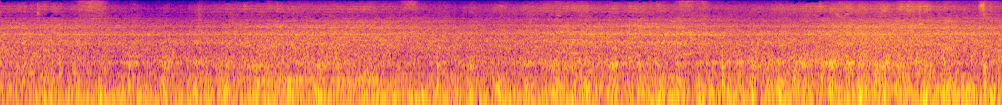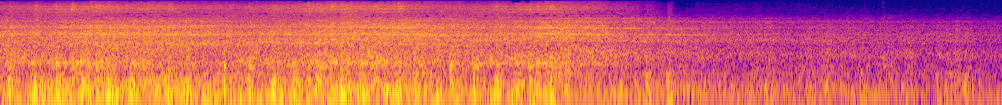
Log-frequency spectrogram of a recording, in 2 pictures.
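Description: A commuter train passing on the tracks: a heavy rumble and wheel noise that builds to its loudest midway and fades away over the last few seconds.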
